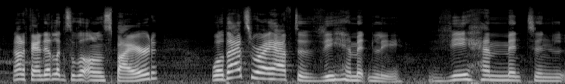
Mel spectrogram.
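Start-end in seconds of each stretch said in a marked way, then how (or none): 2.3-5.7 slow, careful delivery, each word deliberately drawn out. Trying to pronounce a hard word, saying it slowly. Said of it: "I can't say that slowly".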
